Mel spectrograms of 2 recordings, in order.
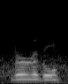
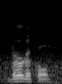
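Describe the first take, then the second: No difference in how they are said.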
